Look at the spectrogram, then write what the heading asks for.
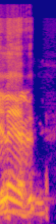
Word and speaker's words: Leveine: It's Leveine. It's not 11.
